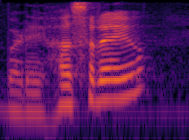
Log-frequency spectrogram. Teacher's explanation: अब हंस में न पर बहुत फोकस था, वो अनुस्वार था, लेकिन हंस, हम कहते हैं ना बड़े हंस रहे हो, क्योंकि आपने उसमें चंद्र बिंदु आता है, कि चंद्र बिंदु अगर लगा दिया दैट मीन्स कि आपके गले से ज्यादा आवाज निकल रही है, नाक से इतनी नहीं निकल रही है। हाँ, नाक से भी निकलेगी क्योंकि न का स्वर है कि हंस, लेकिन नाक से उतनी नहीं निकल रही जितनी कि मुंह से निकल रही है। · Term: अनुनासिक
